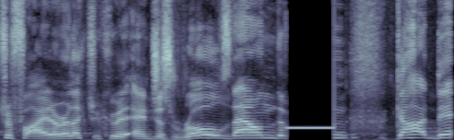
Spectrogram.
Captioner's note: beep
